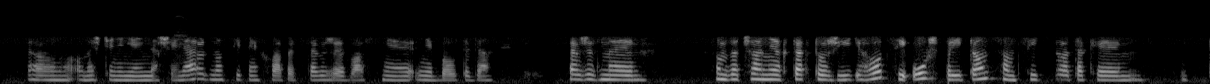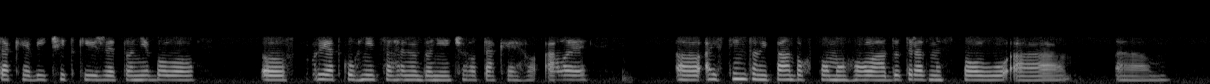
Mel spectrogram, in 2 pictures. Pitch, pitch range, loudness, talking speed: 210 Hz, 200-220 Hz, -32 LUFS, 135 wpm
